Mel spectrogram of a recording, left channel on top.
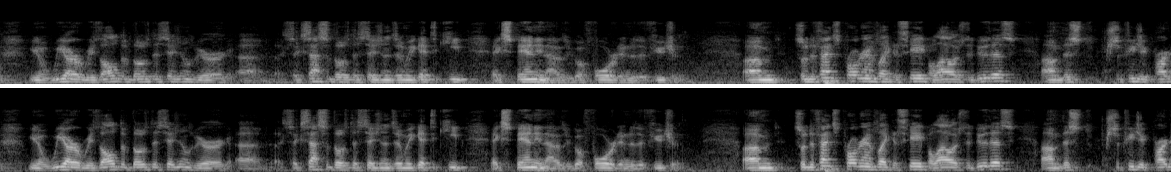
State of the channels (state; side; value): normal; both; correlation 0.83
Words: we are a result of those decisions, we are a success of those decisions, and we get to keep expanding that as we go forward into the future. So defense programs like ESCAPE allow us to do this. This strategic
